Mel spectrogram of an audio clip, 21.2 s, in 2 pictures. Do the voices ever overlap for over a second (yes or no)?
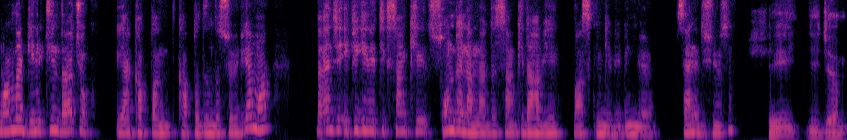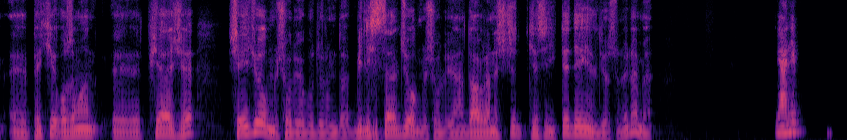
no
